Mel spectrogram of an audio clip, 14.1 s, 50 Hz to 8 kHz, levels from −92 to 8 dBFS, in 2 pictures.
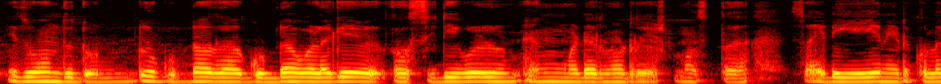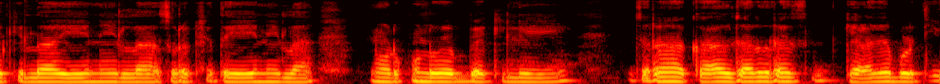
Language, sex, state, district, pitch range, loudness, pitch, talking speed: Kannada, male, Karnataka, Gulbarga, 145-155 Hz, -25 LUFS, 145 Hz, 120 wpm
